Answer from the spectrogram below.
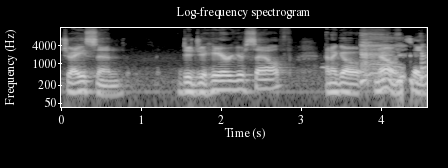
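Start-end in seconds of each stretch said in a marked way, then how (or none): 0.0-2.7 mock Southern US accent. Retelling what his boss said to him after he presented: imitating boss's Southern accent. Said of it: "who has a great Southern accent".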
